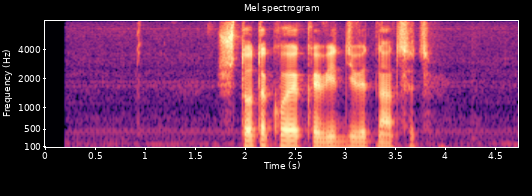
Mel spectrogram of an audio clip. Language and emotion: Russian, neutral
